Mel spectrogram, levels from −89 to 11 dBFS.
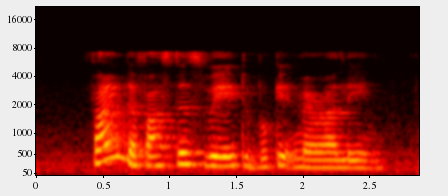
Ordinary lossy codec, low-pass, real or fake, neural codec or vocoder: AAC, 32 kbps; 7.2 kHz; real; none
